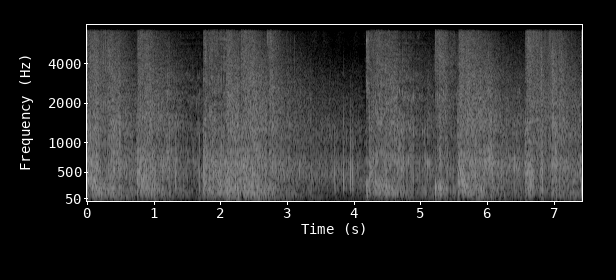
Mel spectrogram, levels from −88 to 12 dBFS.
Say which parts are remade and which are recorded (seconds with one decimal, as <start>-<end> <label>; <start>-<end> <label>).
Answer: 0.0-1.4 recorded; 1.4-2.1 remade; 2.1-4.1 recorded; 4.1-5.1 remade; 5.1-7.4 recorded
